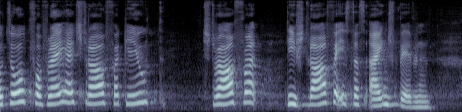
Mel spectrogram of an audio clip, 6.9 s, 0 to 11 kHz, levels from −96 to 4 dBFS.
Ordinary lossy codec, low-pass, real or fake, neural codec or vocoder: none; none; fake; autoencoder, 22.05 kHz, a latent of 192 numbers a frame, VITS, trained on one speaker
